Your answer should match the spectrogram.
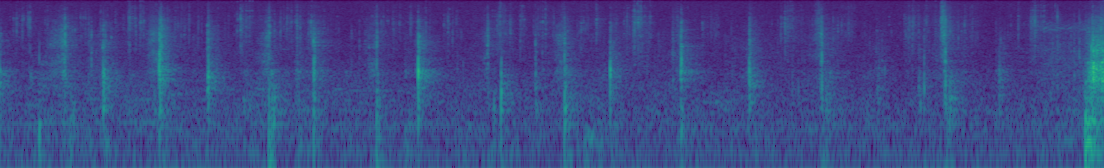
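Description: Tarot cards being dealt one after another onto a cloth-covered table: a quick, irregular string of faint card flicks and taps, about three a second.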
